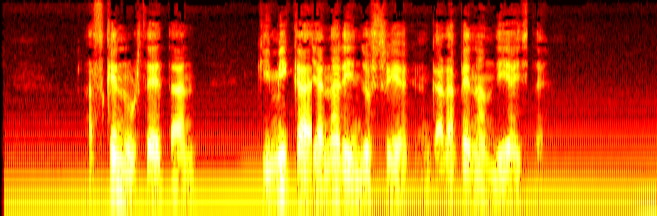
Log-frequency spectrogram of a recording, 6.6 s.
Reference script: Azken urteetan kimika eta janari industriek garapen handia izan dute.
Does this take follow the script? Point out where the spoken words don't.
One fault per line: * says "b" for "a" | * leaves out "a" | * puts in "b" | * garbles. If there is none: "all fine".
* leaves out "eta"
* leaves out "izan"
